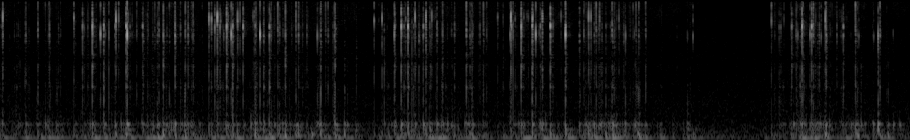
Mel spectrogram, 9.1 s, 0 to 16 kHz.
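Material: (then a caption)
Steel mesh. Long stiletto nails scratch and tap all over a hollow steel wire-mesh microphone head resting on a cork mat. The result is a dense, crackly rasp of quick taps and scrapes with bright high hiss over a low, muffled body and a steady tone near 300 Hz. The sound eases into brief quieter stretches around 3.7 and 7 seconds before picking back up.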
